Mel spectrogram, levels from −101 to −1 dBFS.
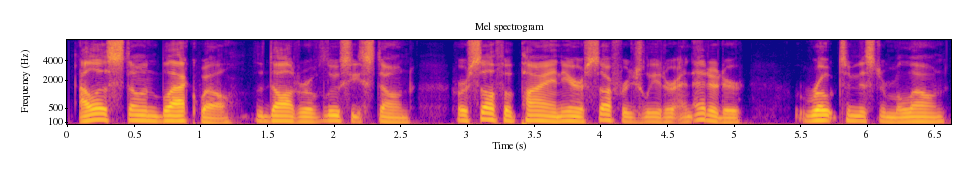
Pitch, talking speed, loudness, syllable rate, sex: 125 Hz, 170 wpm, -18 LUFS, 6.4 syllables/s, male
